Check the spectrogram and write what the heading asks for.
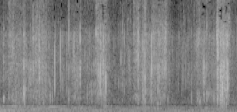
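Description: Footsteps crunching on a gravel track, several steps every few tenths of a second, over a steady low hum.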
